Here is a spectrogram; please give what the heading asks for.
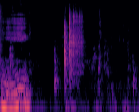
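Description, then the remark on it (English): Dice clatter onto a hard surface during a tabletop role-playing game, a quick burst of rattling clicks followed by a couple of smaller taps, after a brief murmur of voice at the start. “He, floor dice don't exist.”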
